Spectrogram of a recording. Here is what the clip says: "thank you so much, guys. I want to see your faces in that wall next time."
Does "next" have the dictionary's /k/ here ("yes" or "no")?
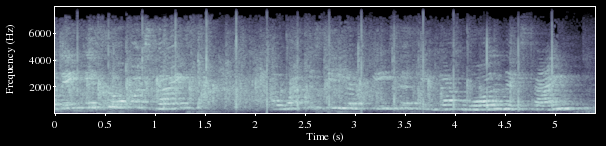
yes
